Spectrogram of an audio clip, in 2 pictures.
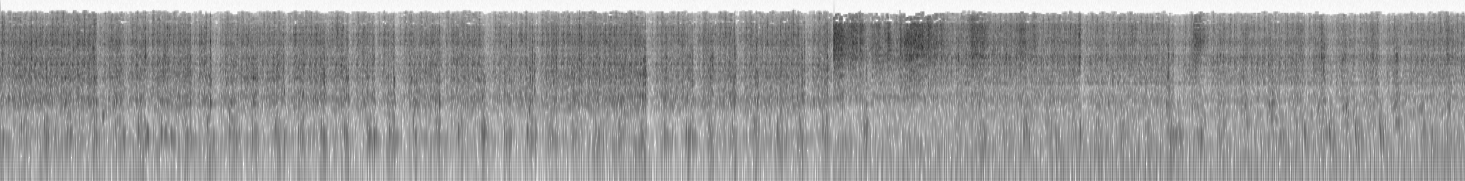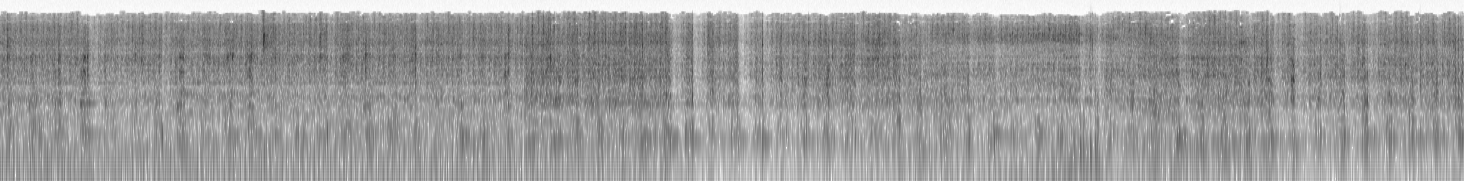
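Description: Homemade jaw crusher running and crushing chunks of concrete: a steady motor drone under rapid, uneven crunching and grinding of concrete between the jaws. A deeper steady hum joins from about eight seconds in and drops away near twenty-five seconds.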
